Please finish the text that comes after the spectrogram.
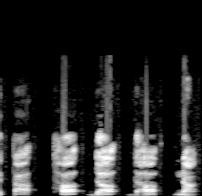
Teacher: जीभ दांतों से टकराती हुई इन वर्णों का उच्चारण करती है। इसे इसीलिए इसे दंत वर्ण कहा जाता है।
